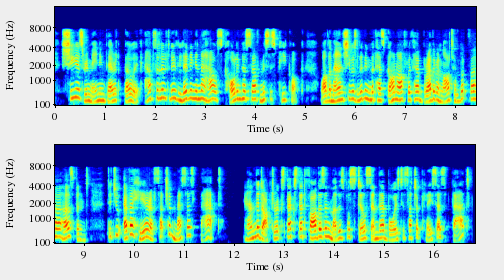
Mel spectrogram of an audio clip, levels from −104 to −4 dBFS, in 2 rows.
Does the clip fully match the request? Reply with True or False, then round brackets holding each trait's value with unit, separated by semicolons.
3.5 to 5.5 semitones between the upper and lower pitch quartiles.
True (3.9 semitones)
